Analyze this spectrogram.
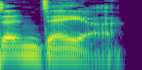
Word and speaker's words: Zendaya: It's Zendaya.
